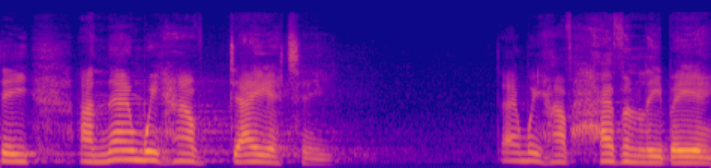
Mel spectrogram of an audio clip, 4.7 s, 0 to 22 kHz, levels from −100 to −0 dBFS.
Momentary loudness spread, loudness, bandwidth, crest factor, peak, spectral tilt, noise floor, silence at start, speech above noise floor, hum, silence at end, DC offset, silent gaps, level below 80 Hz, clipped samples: 13 LU; -34 LUFS; 15.5 kHz; 18 dB; -16 dBFS; -5.5 dB/octave; -75 dBFS; 0 s; 42 dB; none; 0 s; under 0.1%; none; under -90 dBFS; under 0.1%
